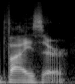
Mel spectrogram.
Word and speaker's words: Visor: And funny story about the name Visor. Um so it's Visor, v i s o r, but I I wanted that to be how you pronounce VSR, which is view stamp replication.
